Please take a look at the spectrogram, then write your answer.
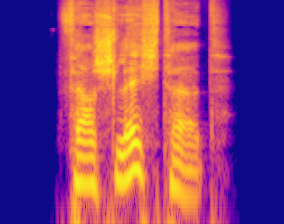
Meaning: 1. past participle of verschlechtern 2. inflection of verschlechtern: third-person singular present 3. inflection of verschlechtern: second-person plural present
- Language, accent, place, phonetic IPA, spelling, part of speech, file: German, Germany, Berlin, [fɛɐ̯ˈʃlɛçtɐt], verschlechtert, verb, De-verschlechtert.ogg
